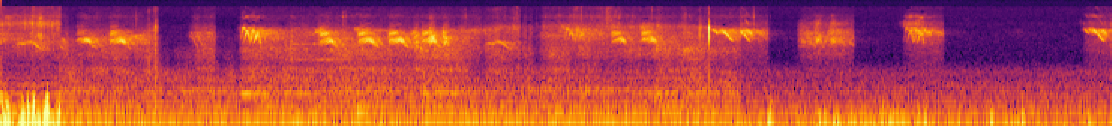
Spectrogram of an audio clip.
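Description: Small birds chirping: many quick, high notes in runs, over a low background rumble. There is a brief loud low rush at the very start.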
